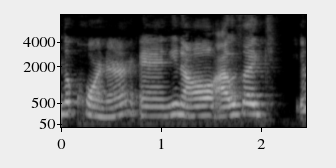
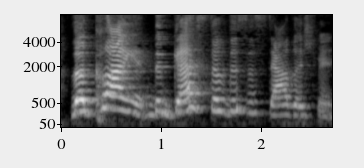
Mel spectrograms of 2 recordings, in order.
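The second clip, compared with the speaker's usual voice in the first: ordinary talk, nothing marked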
